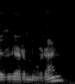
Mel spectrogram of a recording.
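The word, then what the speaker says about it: Edgar Morin: Uno esgar Morín, que se pronuncia Edgar Morán, y que escribió el libro Los siete saberes necesarios para la educación del futuro.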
